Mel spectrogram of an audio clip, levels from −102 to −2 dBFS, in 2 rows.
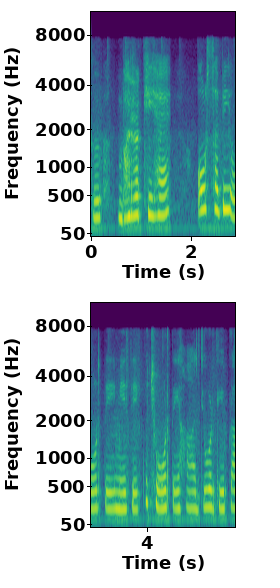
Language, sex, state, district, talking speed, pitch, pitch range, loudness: Hindi, female, Haryana, Rohtak, 135 wpm, 220 Hz, 210-240 Hz, -17 LUFS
